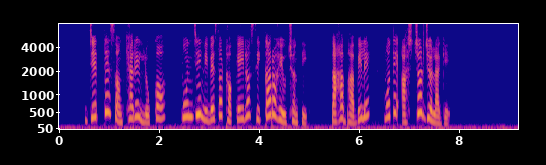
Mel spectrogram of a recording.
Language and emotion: Odia, surprised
